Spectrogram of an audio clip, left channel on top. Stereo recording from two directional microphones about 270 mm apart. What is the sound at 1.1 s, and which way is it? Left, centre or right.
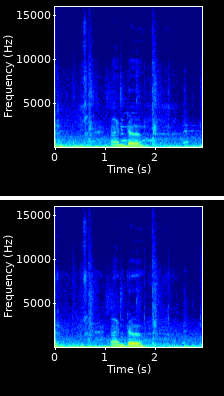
Speech, centre.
